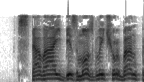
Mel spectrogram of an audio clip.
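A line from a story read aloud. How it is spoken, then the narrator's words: Roaring. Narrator (Russian): проревел Гаррис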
